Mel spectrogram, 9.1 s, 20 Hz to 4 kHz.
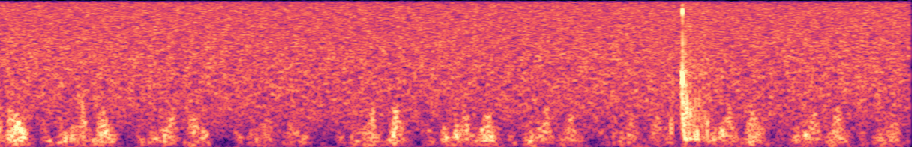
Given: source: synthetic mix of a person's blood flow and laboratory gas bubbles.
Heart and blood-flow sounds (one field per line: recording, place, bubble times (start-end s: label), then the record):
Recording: Doppler ultrasound of blood flow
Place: precordium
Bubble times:
6.71-6.79 s: bubbles
6.82-7.14 s: bubbles
From the record:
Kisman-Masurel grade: 213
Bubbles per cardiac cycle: several, 3 to 8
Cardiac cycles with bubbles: 1 to 10%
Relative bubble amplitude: loud (0.450 to 0.775)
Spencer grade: 1 (occasional bubble signal discernible with the cardiac motion signal, with majority of cardiac periods free of bubbles)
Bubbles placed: anywhere in the cardiac cycle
